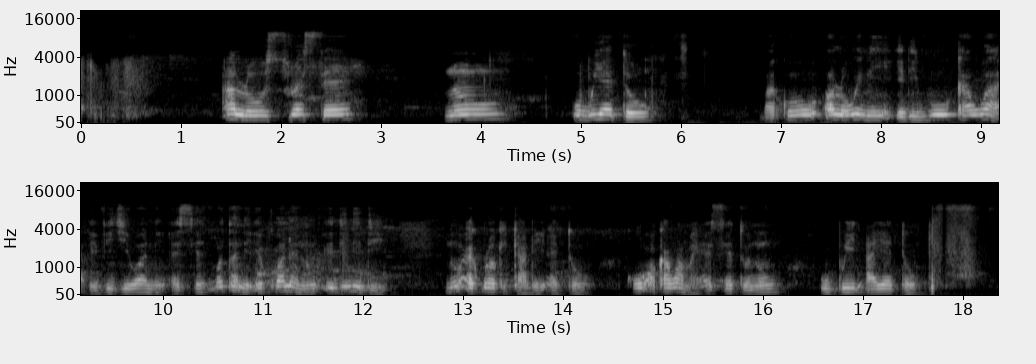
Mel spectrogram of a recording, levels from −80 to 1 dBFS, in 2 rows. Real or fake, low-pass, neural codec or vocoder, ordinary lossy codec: real; 9.9 kHz; none; Opus, 32 kbps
